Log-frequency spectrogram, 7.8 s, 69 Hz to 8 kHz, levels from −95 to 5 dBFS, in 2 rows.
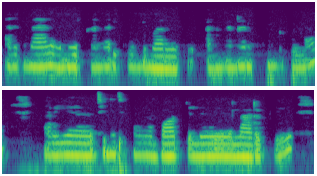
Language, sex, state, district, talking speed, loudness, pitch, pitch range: Tamil, female, Tamil Nadu, Kanyakumari, 125 wpm, -17 LUFS, 200 Hz, 190-210 Hz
